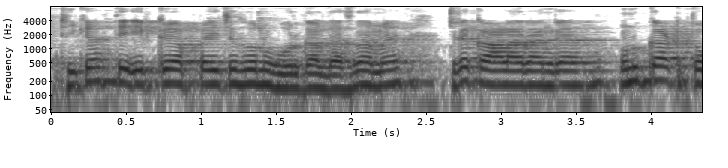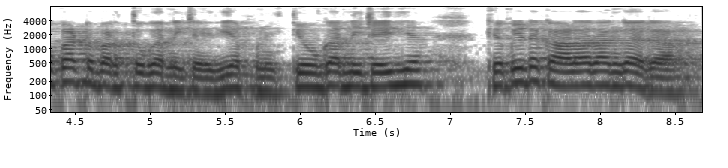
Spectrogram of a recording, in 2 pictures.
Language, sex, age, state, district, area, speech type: Punjabi, male, 30-45, Punjab, Barnala, rural, spontaneous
